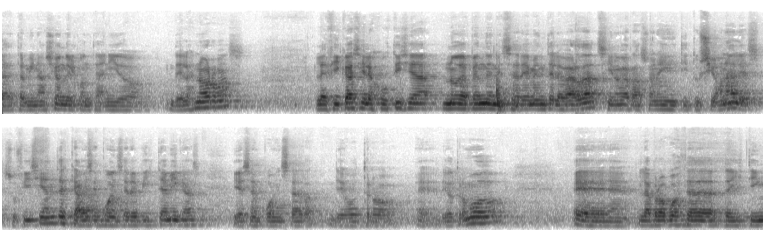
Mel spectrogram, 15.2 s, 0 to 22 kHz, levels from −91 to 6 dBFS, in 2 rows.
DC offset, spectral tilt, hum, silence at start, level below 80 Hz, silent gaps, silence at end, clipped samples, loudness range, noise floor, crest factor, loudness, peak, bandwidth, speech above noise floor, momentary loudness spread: under 0.1%; -5.5 dB/octave; none; 0 s; -66 dBFS; none; 0 s; under 0.1%; 9 LU; -43 dBFS; 20 dB; -20 LUFS; 0 dBFS; 14 kHz; 23 dB; 15 LU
